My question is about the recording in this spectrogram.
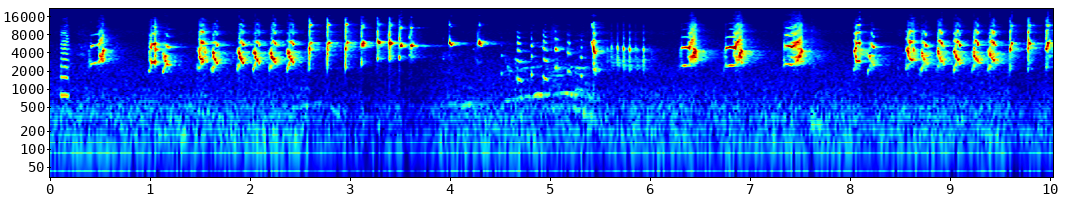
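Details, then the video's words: Fast, chattering long-tailed shrike song meant to coax silent shrikes into singing: rapid strings of sharp high notes, a trill, a thin whistled slide, then more quick rhythmic chirps. Recorded at a home in a densely populated area. "CENDET GACOR BAHAN BUNYI ISIAN MELIMPAH CENDET DIAM LANGSUNG NYAUT EFEKTIF CENDET AGAR IKUT BUNYI"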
